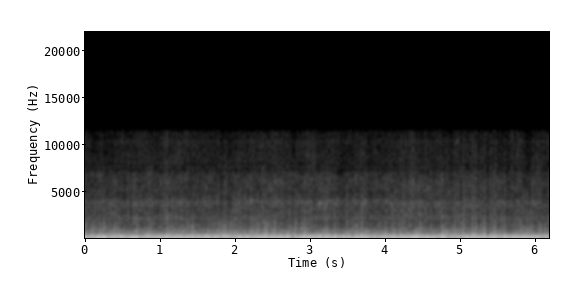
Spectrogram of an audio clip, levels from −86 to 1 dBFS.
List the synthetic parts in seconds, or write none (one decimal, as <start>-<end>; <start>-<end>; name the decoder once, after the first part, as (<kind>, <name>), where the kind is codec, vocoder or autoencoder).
0.0-4.9 (codec, HILCodec); 5.5-6.2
